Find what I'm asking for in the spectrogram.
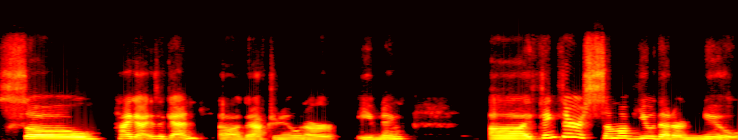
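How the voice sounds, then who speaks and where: Against a quiet background, a woman talks with a New York accent. She speaks at a fairly slow pace and a medium pitch. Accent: New York American English. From US, New York. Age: 20s. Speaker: English teacher. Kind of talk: online class. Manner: casual.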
